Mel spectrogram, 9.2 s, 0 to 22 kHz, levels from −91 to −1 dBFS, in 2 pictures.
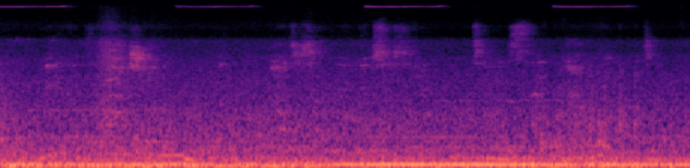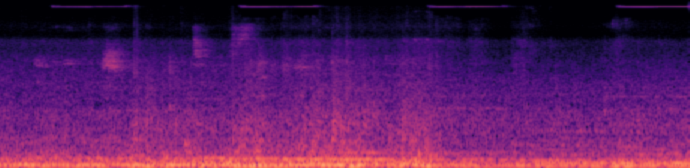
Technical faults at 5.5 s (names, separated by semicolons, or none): chunks out of order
